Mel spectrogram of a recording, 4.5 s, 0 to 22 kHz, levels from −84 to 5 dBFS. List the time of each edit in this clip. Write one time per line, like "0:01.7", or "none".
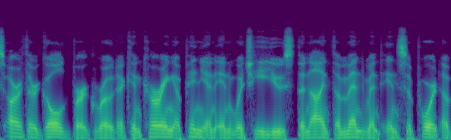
none

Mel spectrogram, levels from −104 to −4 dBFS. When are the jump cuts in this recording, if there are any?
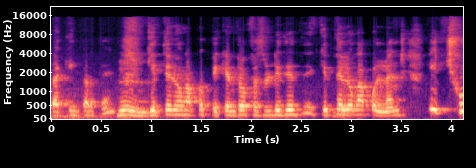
none

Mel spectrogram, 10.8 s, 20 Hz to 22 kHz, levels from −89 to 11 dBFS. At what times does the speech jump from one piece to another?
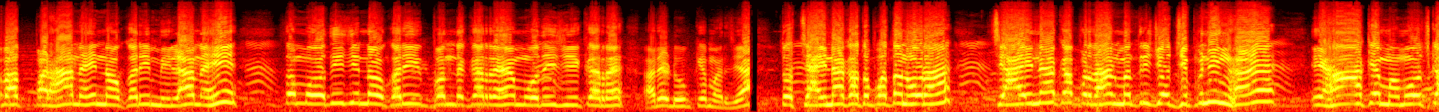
0:05.6

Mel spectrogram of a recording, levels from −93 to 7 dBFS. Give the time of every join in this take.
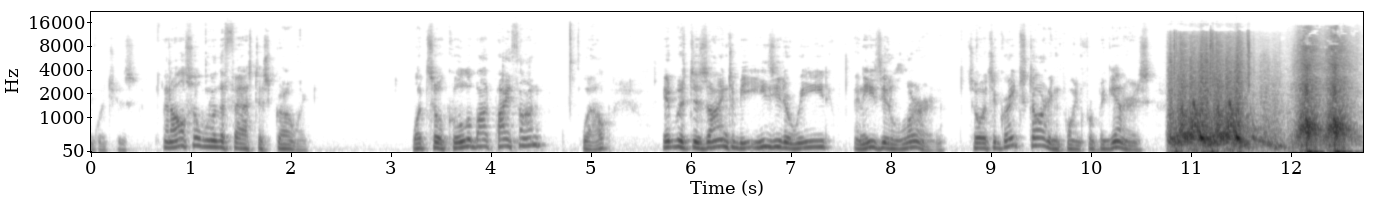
0:10.6

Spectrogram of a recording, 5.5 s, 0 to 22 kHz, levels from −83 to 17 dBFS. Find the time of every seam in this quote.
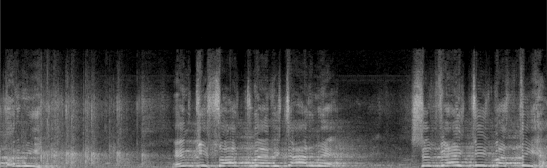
none

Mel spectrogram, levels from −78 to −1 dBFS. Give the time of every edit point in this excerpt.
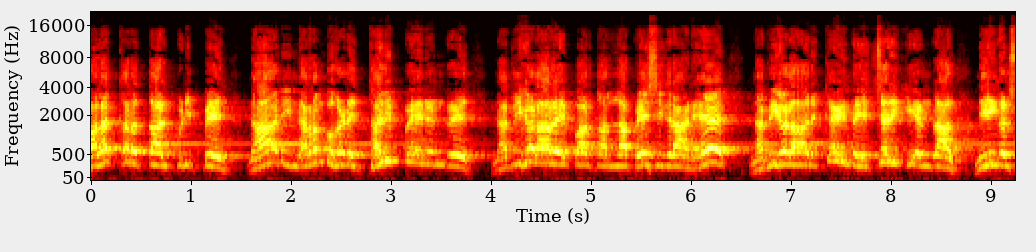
none

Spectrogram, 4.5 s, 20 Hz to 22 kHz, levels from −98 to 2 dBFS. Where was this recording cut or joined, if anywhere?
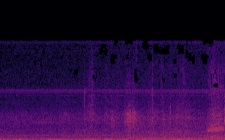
none

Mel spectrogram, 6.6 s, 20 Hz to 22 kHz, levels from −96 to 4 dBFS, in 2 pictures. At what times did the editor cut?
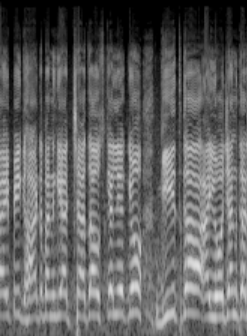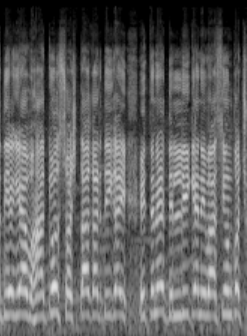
none

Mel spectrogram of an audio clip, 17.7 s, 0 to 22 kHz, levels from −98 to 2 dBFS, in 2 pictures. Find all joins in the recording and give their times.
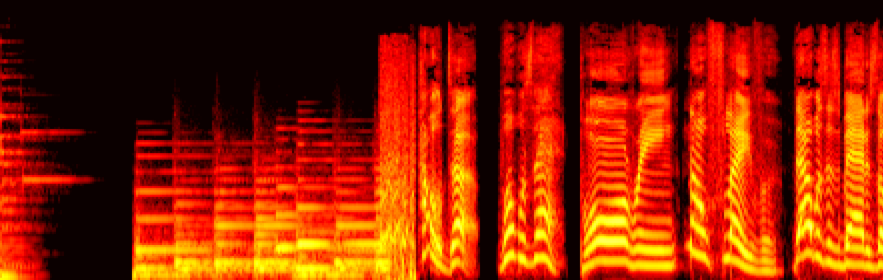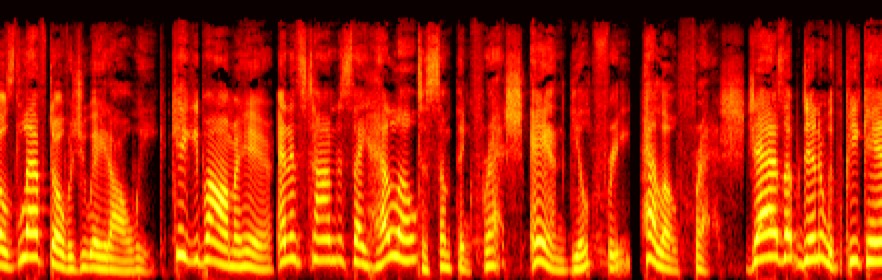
0:01.2

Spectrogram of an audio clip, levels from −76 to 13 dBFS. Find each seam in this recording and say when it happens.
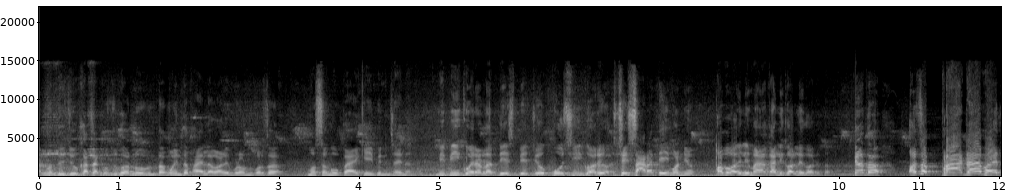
0:04.8
0:10.2

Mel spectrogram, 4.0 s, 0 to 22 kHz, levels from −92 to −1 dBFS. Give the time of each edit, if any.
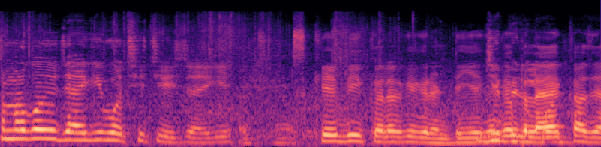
0:02.0

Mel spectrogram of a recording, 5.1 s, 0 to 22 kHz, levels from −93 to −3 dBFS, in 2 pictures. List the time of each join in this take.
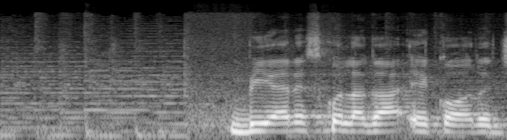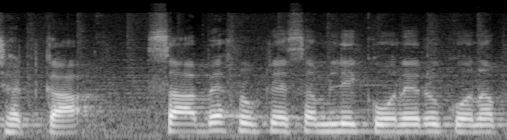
0:00.9

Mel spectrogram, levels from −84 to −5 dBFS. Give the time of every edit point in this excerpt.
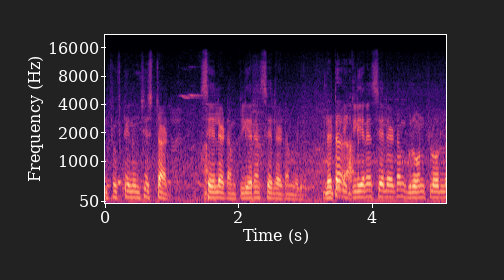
none

